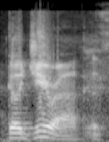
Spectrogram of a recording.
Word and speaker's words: Gojira: if you will uh Goa goira Gojira it's Japanese guys we're going to butcher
